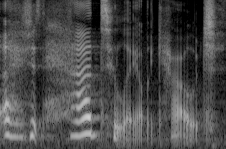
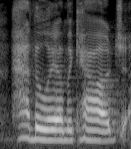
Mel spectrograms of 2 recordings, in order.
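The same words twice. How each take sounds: First: High, soft, laughing confession; amused, softer and higher; laughing repeat. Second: Said in the usual way. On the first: Real, not acted. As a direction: repeat it through a laugh, pitched up.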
